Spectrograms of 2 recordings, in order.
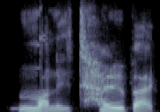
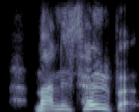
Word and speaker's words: Manitoba: the line now is this Lori in um monit TOA Canada Manitoba that's it that's how you pronounce it hello helloa okay okay my geography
